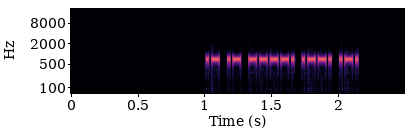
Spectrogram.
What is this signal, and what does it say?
Morse code, heard as a keyed tone, about 60 wpm, 700 Hz. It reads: AA9PR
